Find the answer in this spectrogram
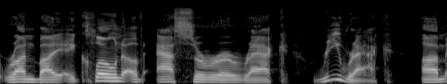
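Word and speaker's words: Acererak: of Horrors light, as a Sararak. I don't actually know how it's said, but I always say Asarak. Asarak has a little clone. Sorry, it's Asararak. That's right. So there's another R in there.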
